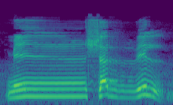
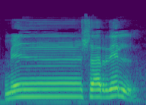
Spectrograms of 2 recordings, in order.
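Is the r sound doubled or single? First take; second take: doubled; single. First: The r sound is held and doubled. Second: The r sound is short and single. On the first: The speaker calls it right. "ditekankan karena ada huruf ra yang bertasydid" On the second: The speaker calls it wrong. "kurang mentasydidkan huruf ra"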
